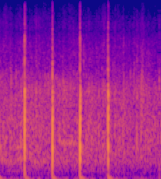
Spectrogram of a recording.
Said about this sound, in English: Come on, clap your hands and thank God for it.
